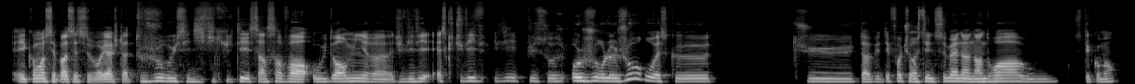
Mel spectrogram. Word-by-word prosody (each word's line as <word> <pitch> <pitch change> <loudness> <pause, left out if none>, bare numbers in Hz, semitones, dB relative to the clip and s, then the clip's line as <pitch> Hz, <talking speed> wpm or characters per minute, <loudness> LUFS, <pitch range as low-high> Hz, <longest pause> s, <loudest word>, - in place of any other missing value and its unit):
Et 120 - +1
comment 135 +3 +4
s'est - - +1
passé 120 +2 +4
ce 130 -2 -4
voyage? 115 +2 +3
Tu 115 - -2
as - - +1
toujours 145 +6 -2
eu 145 - +1
ces 135 +1 -5
difficultés 125 +2 -2
sans 130 -1 0
savoir 130 -1 +4
où 135 - -2
dormir? 135 -3 +2
Tu 130 - -8
vivais 130 +2 -1
est-ce - - -1
que - - -6
tu - - -7
viv 155 0 -3
vivais 155 +2 -8
plus 150 -2 -11
au 145 +3 +2
jour 160 0 +1
le 150 -1 +3
jour? 245 - -2
Ou 170 -4 +2
est-ce 145 0 -1
que 140 0 -3 0.7
tu 135 -2 -5
tu 130 - 0
avais 130 +1 -3
des 140 - -5
fois 155 +2 -1
tu 150 - -4
restais 135 +2 +1
une 140 - 0
semaine 145 +1 +2
à 135 - +5
un 130 - +2
endroit 140 +2 +3
où 125 0 -8 0.2
c'était - - -9
comment? 130 +2 -7
135 Hz, 245 wpm, -24 LUFS, 130-145 Hz, 0.7 s, à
